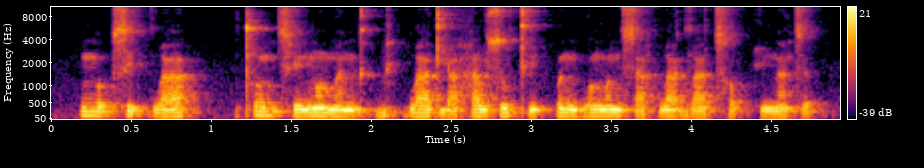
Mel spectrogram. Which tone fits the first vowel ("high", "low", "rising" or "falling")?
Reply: high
